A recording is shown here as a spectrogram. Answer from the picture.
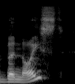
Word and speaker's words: Benoist: go ahead and apologize I did not know it was Benoist but you you kind of you you can't blame me I mean it's spelled Benoit uh as far as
